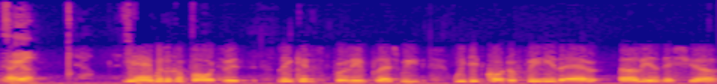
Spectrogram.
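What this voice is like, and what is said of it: Slight northeast English accent. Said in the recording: “Do I detect a slight northeastern accent there ... I'm from the northeast. Originally, I'm from Stockton-on-Tees”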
